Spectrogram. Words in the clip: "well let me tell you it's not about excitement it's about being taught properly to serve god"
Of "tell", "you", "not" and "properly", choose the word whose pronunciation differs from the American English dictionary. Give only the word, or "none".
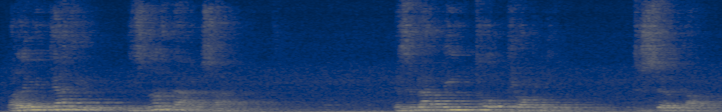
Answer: properly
